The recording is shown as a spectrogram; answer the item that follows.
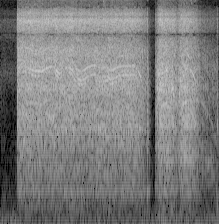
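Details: A power tool grinds steadily for two seconds, pauses briefly, then whirs again in two short bursts; no animal is heard.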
